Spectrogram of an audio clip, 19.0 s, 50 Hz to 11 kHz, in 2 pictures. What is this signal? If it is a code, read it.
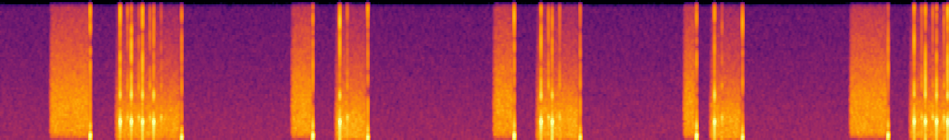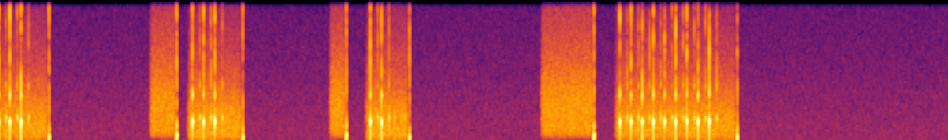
Pulse dialling, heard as a rotary dial, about 9 pulses a second. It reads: 4 1 2 1 6 3 2 9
